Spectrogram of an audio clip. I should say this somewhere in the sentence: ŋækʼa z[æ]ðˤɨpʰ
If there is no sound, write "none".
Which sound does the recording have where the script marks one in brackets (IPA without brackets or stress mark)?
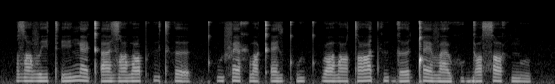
æ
